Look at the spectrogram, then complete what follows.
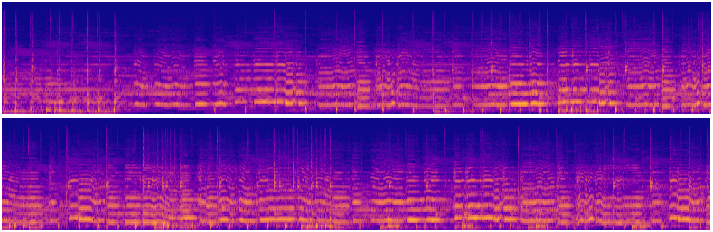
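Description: Instrumental background music in an Indian classical style: a melody that slides between notes over a steady drum beat.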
